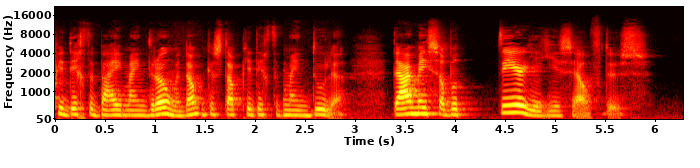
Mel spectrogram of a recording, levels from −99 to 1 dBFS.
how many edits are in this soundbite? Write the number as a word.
two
